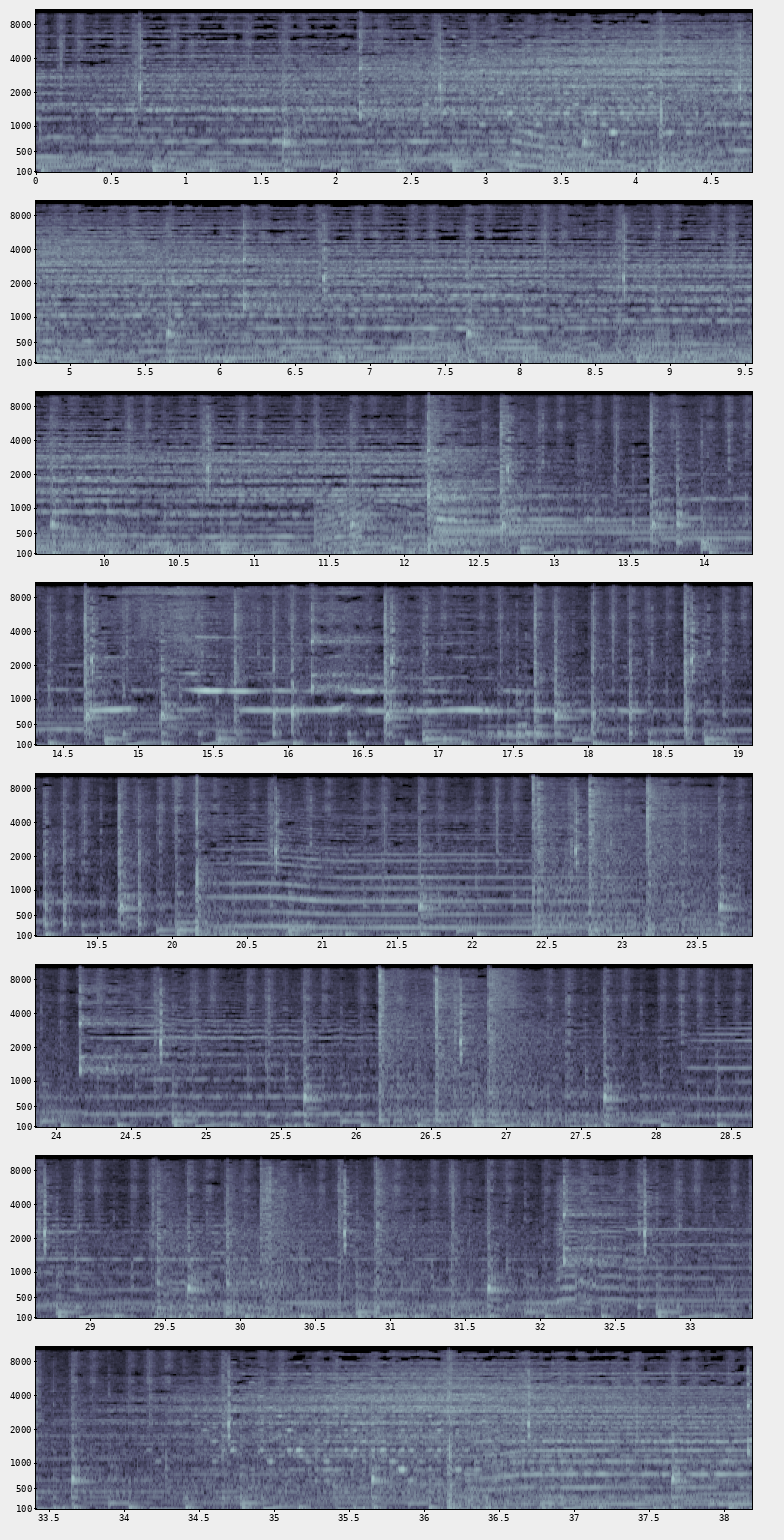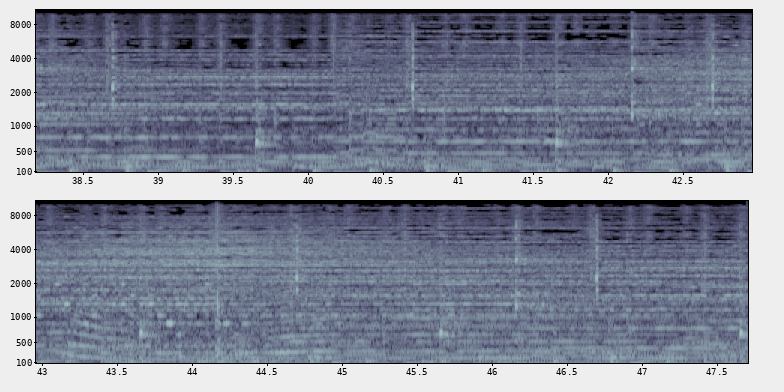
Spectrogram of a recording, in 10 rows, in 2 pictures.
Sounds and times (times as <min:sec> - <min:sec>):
Scary music: 0:00.0 - 0:18.7, 0:20.1 - 0:47.7.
